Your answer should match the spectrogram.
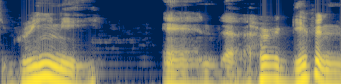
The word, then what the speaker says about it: Renee: It's not Renee, although it's spelled R E N E. It's Reinie and her given name is Irene.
